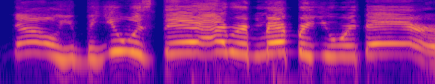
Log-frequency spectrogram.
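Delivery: very high, loud protesting imitation; insistent mock accuser. Accuser insisting streamer was there, high mock protest.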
